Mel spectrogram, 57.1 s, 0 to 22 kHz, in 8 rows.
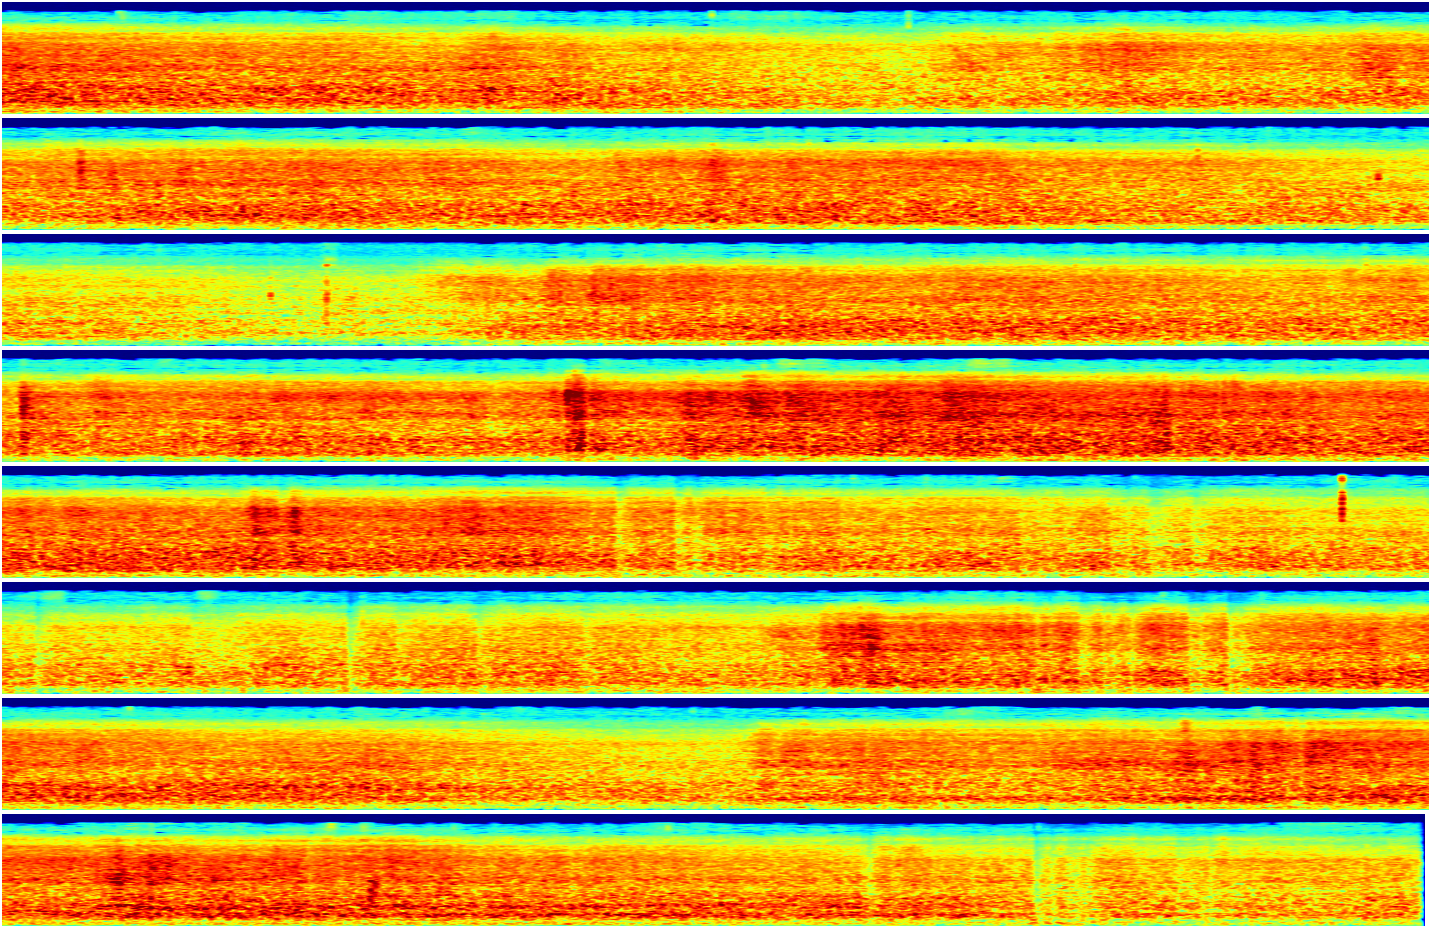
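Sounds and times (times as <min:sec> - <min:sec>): surf breaking on beach: 0:00.0 - 0:57.0
wind gusting on microphone: 0:00.0 - 0:57.0.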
